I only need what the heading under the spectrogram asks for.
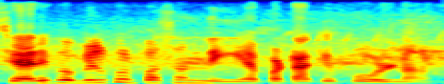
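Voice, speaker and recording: A woman narrates casually into a phone camera while outdoors in a park. She switches between a fond, high voice when calling or scolding the dogs and a calm explaining voice for viewers, at a mid pitch. Faint outdoor noise and birds sit behind her. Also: fairly quick. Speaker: dog owner vlogger.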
